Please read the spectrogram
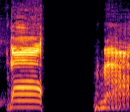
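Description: Two loud bleats from a goat: a long, steady wavering cry, a second of silence, then a harsher, rougher bleat cut off at the end.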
